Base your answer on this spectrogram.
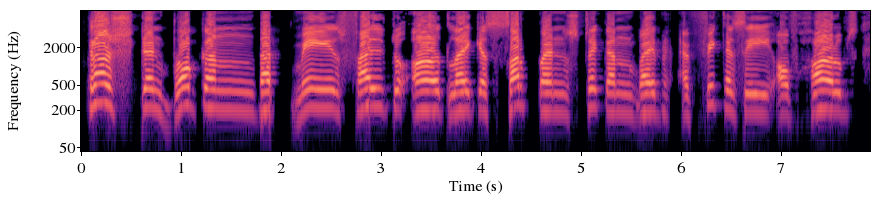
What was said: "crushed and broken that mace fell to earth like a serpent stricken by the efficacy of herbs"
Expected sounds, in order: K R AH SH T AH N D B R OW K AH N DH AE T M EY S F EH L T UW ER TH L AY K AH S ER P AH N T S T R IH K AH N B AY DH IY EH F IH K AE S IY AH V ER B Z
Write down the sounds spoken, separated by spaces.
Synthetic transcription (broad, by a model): K R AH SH T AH N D B R OW K AH N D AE T M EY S F EH L T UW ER T L AY K AH S ER P AH N T S T R IH K AH N B AY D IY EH F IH K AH S IY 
